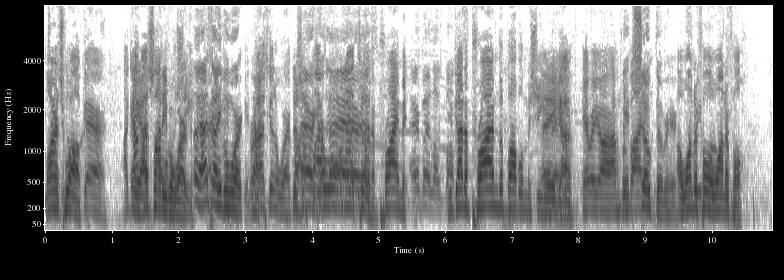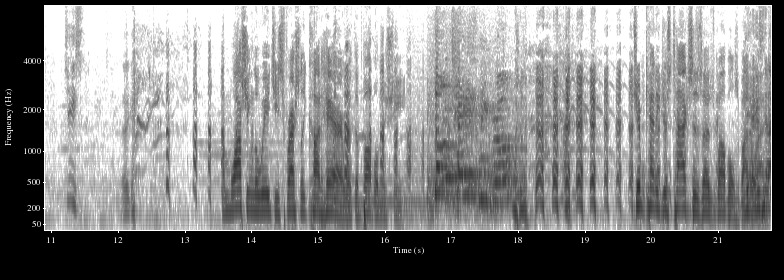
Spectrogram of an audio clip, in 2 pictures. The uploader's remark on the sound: LIVE from SPhilly Passyunk Ave #DNC after party!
